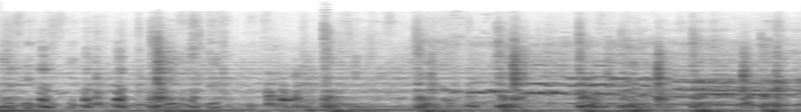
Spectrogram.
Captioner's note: both laughing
